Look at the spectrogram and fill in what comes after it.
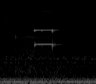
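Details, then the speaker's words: Power failure alarm of a Salute RDX alternating pressure mattress pump, triggered when power to the unit is cut, including switching off at the rocker switch rather than the control panel: two short high-pitched beeps over low mains hum. "so you heard the power failure alarm go off a second ago anytime that power is cut to the unit included if you turn it off improperly which is just turn it off from the from the switch instead of from the control panel itself that power failure alarm will go off"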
